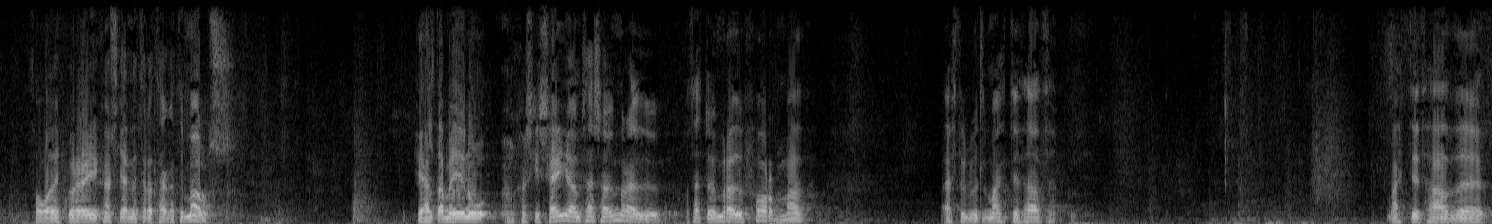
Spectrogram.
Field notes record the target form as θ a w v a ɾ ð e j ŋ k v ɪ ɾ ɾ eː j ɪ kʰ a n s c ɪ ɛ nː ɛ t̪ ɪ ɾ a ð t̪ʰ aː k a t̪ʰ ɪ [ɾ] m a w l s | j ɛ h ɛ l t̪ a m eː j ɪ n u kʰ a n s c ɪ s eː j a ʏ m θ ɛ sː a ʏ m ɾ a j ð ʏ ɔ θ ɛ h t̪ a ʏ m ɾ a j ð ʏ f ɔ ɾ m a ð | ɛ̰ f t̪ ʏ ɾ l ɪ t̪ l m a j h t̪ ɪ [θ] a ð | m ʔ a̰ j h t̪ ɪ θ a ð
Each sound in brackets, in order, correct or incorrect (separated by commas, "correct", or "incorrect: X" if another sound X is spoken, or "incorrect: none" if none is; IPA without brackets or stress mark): incorrect: l, correct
